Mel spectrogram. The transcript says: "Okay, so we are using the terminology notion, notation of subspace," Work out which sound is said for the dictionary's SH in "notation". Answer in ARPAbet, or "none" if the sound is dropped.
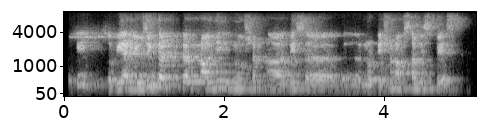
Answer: SH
